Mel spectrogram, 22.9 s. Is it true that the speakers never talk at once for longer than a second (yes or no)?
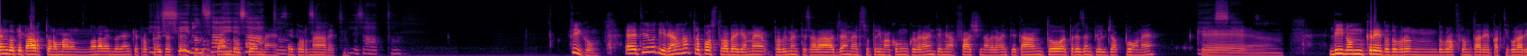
no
